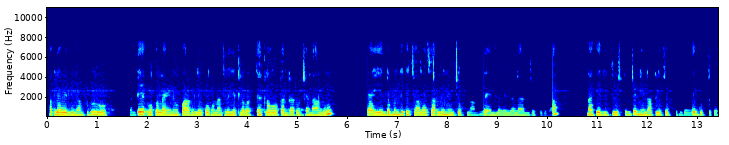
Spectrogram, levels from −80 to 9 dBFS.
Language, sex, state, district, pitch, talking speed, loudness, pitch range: Telugu, female, Andhra Pradesh, Anantapur, 225 Hz, 120 wpm, -25 LUFS, 215-235 Hz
